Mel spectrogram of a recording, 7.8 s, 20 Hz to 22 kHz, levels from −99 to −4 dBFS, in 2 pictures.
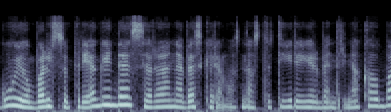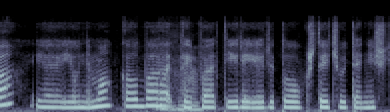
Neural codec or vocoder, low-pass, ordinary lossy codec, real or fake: vocoder, 22.05 kHz, 80 mel bands, WaveNeXt; 9.9 kHz; Opus, 16 kbps; fake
